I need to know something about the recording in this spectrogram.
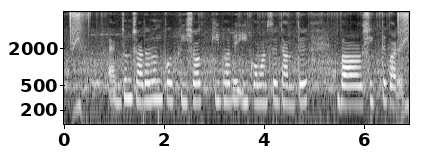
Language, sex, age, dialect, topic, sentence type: Bengali, female, 25-30, Northern/Varendri, agriculture, question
